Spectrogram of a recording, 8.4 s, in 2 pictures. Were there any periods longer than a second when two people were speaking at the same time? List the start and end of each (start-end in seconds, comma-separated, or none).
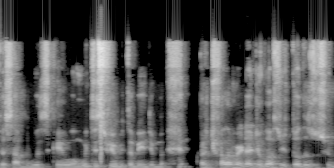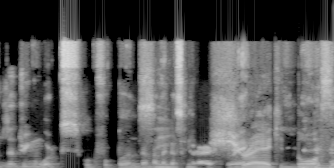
5.9-7.4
